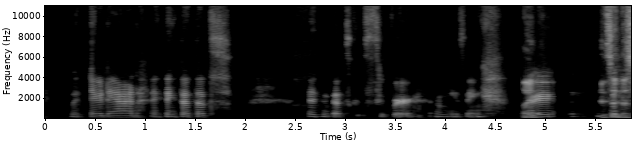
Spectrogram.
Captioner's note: chuckles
